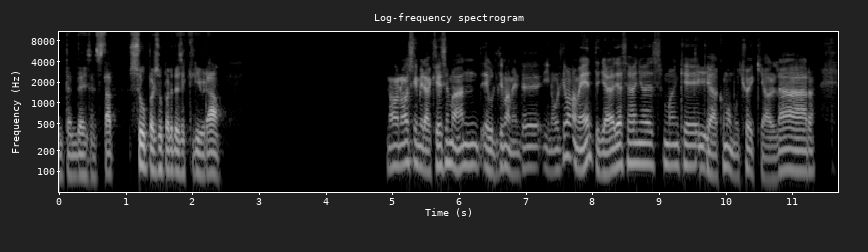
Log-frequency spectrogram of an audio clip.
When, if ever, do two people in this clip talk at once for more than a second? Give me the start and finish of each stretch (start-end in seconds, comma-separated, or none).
none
